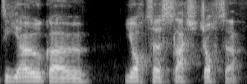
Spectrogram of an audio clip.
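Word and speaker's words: Diogo Jota: former West Ham Target uh coming on for Diogo Yota however it is the correct way to pronounce his name but they will be coming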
